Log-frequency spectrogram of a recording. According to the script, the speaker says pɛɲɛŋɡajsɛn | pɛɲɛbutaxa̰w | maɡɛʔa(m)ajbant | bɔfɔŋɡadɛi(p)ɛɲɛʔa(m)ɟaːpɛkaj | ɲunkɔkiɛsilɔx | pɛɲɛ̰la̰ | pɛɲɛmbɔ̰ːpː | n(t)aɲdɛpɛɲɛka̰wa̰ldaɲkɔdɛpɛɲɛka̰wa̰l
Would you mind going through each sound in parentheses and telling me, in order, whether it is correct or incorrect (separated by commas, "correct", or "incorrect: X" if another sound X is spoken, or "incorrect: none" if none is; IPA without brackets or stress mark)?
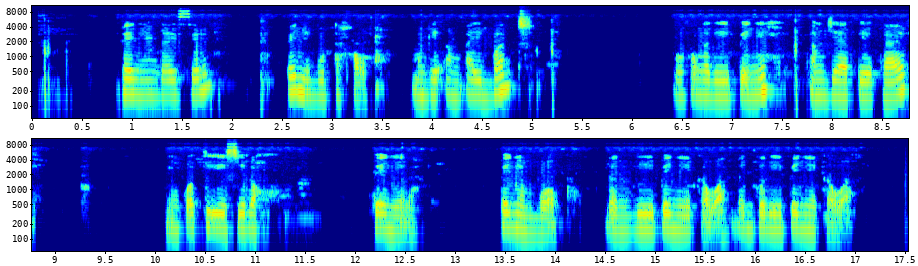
correct, correct, correct, incorrect: d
